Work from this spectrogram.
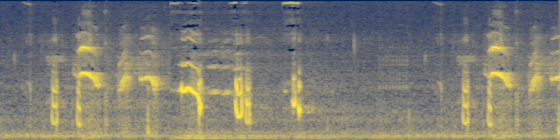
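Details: Very young newborn puppy gives small high chirp-like squeaks in two short bursts separated by a quiet gap, with a faint steady hum beneath.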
